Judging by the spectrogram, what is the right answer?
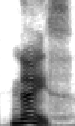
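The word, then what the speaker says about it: gneiss: Nice. And it's pronounced nice, which is helpful, right?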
